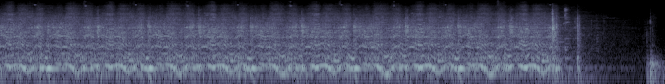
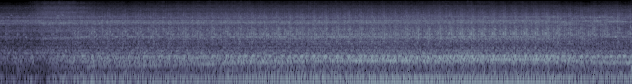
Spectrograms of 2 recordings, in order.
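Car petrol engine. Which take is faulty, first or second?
first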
